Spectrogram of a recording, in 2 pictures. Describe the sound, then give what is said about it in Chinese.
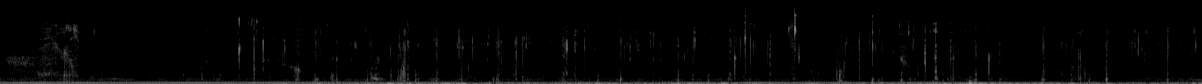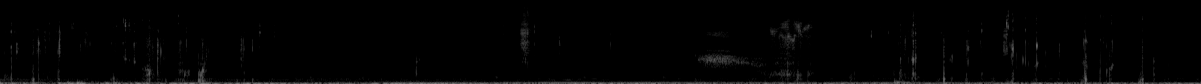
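Chewing and biting into a food with orange pulp inside, heard as many soft, crunchy, wet mouth clicks in an irregular rhythm. Fairly faint, with quiet whispering at times. “再吃这块。哇，这是一大口”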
